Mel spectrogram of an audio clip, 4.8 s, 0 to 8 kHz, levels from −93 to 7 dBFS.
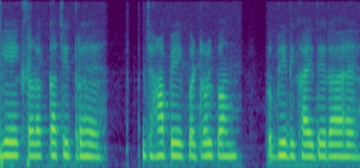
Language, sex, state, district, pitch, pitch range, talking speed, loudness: Hindi, female, Jharkhand, Deoghar, 225 Hz, 220-235 Hz, 200 wpm, -16 LUFS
